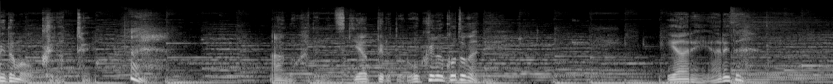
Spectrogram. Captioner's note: sigh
